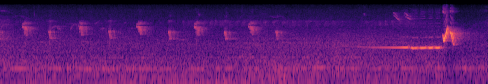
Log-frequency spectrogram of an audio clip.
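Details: Korean bush warbler, a summer visitor back in April, singing by bamboo on the hillside behind a house. A sustained pure whistle swells into an explosive warbled ending, after a run of another bird's regular high chirps.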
